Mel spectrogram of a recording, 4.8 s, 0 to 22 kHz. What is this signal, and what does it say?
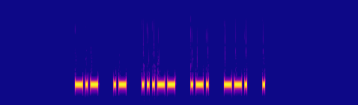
Morse code, heard as a keyed tone, about 34 wpm, spaced as for 25 wpm, 700 Hz. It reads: KA3RGE
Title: USA Call Signs - 2x Character Spacing - 35wpm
